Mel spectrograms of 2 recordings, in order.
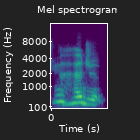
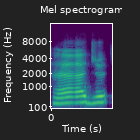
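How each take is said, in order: First: The first vowel is short, going straight on. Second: The first vowel is drawn out long. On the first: The speaker calls it right. "من الهاء إلى الجيم مباشرة" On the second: The speaker calls it wrong. "لا ليس هاج"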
